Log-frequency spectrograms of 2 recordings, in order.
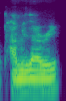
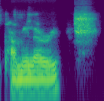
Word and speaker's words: Pamilari: My name is Pami or Pamilari, the full name, because I know Nigerians like to pronounce the full name, so it's Pamilari.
